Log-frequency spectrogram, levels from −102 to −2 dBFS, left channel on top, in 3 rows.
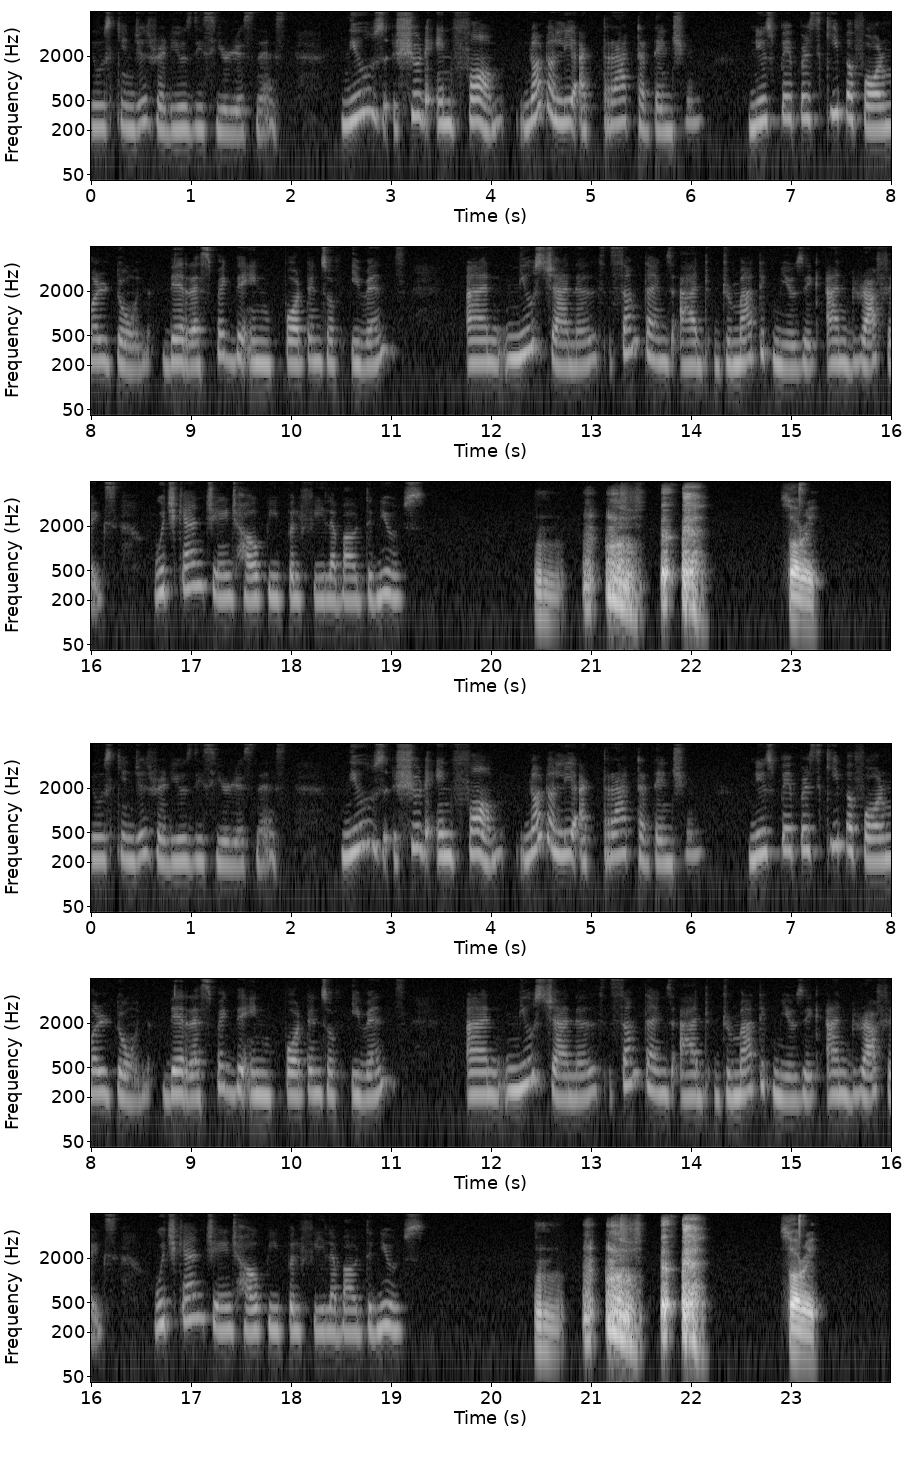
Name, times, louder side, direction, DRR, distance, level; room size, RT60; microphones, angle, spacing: voice 1, 0.0-1.9 2.5-6.1 6.6-11.0 11.8-16.2 16.6-19.3, equal, 10° left, 0.9 m, -42 dB
voice 2, 20.4-22.1 22.9-23.3, right 4 dB, 35° right, 0.3 m, -26 dB
5.6 x 2.3 x 3.9 m
head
